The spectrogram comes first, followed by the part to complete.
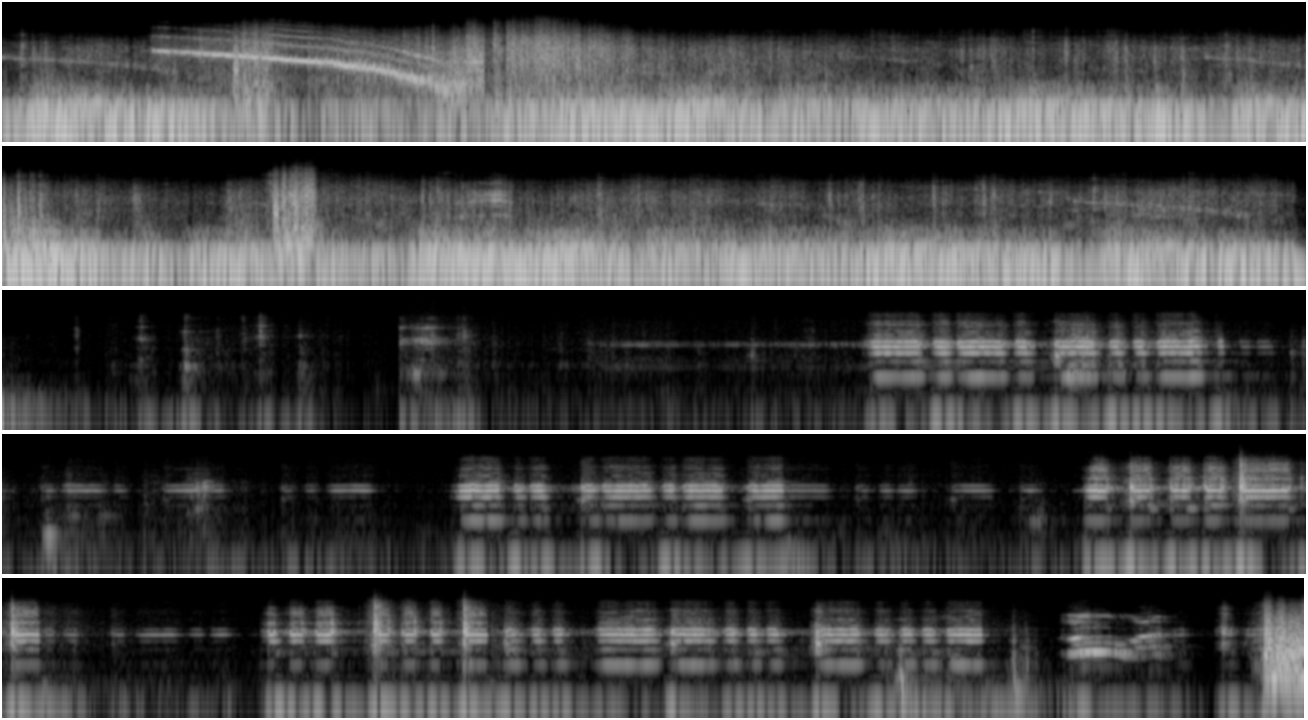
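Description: Artillery bombardment of a WWI battle scene: a heavy continuous rumble, with a shell whistle falling steeply in pitch about a second in and a couple of sharp cracks a few seconds later. The bombardment cuts off suddenly. It gives way to a field signalling buzzer sounding in repeated short bursts of Morse-like signals.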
